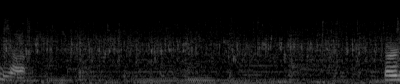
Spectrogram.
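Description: A liquid sauce ingredient, such as fish sauce or lemon juice, being poured: a faint, steady pouring over soft background music.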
